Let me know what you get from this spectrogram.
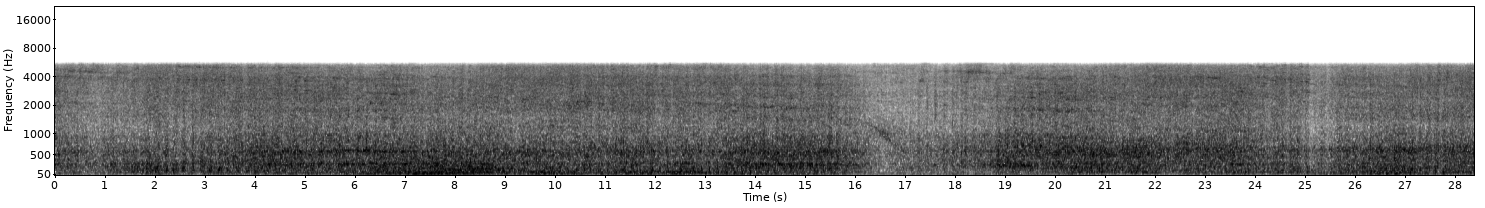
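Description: Freight train passing close by: a steady, loud rush of steel wheels on the rails as the cars roll past. The noise dips briefly a little past halfway through and again near the end.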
